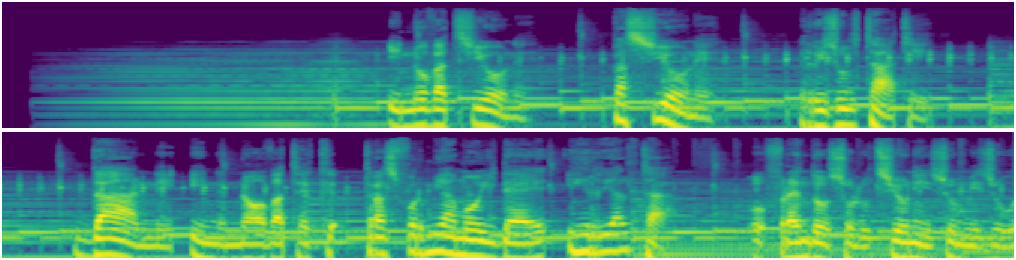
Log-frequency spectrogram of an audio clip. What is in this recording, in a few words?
Corporate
